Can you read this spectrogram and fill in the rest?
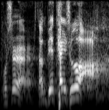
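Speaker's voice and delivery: slow, loud half-joking shout. Acted. Mock-shouting over the dialect joke.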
